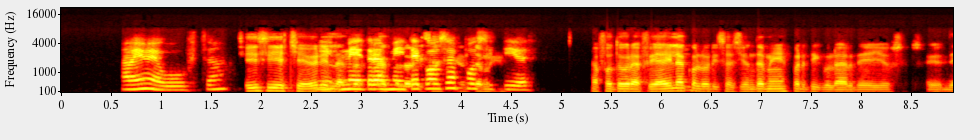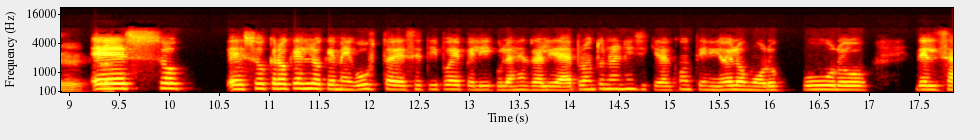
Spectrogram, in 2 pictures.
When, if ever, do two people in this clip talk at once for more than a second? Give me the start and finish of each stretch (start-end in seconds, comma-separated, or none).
2.5-4.5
